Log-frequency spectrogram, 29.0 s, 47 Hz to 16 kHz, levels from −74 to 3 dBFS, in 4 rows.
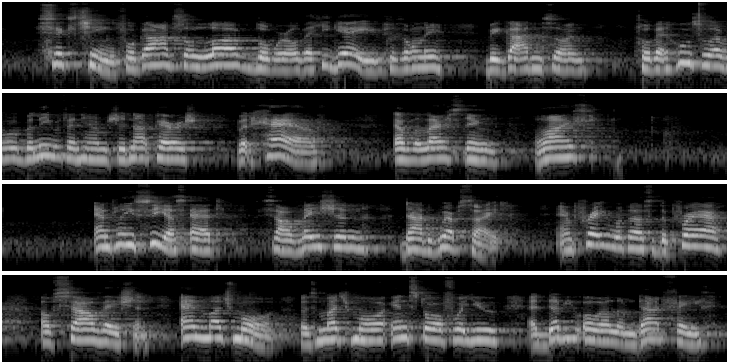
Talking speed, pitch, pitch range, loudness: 110 wpm, 205 Hz, 185-230 Hz, -25 LUFS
